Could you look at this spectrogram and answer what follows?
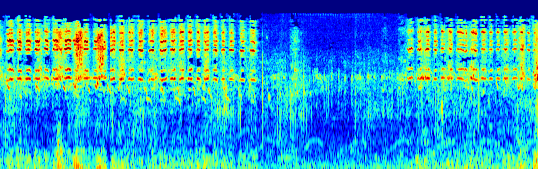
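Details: Female ultramarine grosbeak on a winter morning in the northeastern Brazilian caatinga gives a fast run of thin, high chipping notes, about four a second, pausing briefly before starting again; the owner describes it as calling to stimulate the male.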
